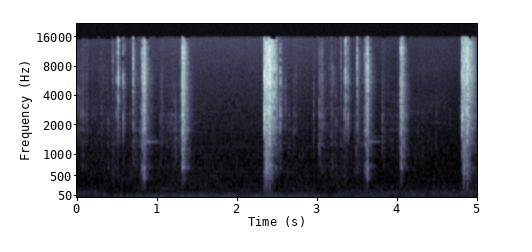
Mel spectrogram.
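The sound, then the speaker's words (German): A series of crisp mechanical analog camera shutter release clicks, about nine in irregular succession, fairly loud against a quiet background, with one or two sharper, louder snaps among them. “Ja, und wir lassen den Finger noch am Auslöser.”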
